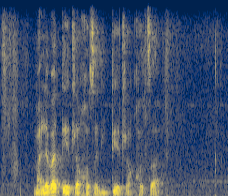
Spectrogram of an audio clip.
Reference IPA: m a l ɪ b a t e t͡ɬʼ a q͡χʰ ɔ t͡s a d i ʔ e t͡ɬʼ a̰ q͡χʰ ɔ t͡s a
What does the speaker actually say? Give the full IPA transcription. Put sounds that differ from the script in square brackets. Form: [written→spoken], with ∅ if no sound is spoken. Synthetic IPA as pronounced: m a l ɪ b a t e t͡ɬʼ a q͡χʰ ɔ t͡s a d i [ʔ→t] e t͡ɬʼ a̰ q͡χʰ ɔ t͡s a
